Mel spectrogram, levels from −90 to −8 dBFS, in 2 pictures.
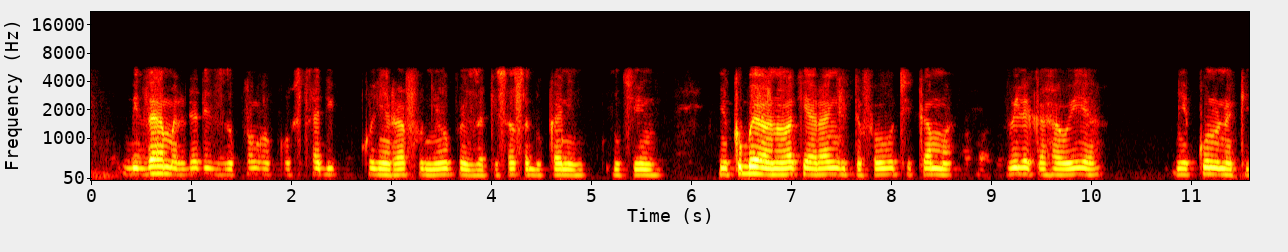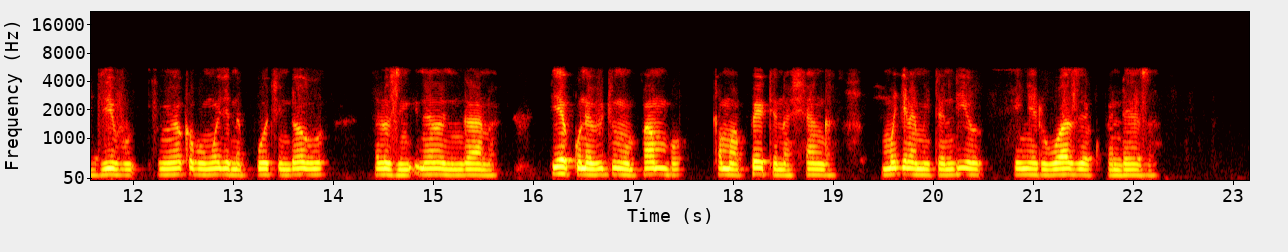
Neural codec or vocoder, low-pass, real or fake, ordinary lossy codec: none; 5.4 kHz; real; Opus, 16 kbps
